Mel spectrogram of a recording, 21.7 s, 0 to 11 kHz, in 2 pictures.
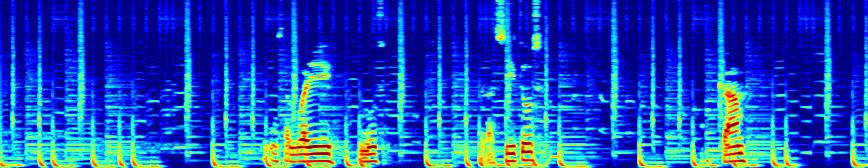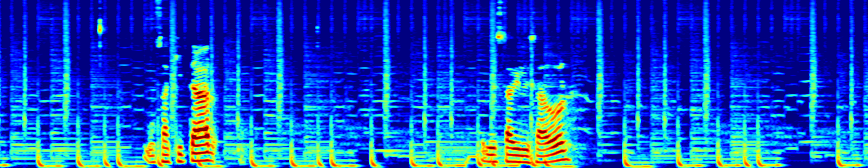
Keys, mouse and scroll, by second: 0.4 click, 0.6-1.7 drag, 2.4 click, 3.1 click, 4.2 click, 4.8 middle click, 5.8 middle click, 7.1 click, 8.4 f, 9.6 click, 10.4 click, 14.1-15.2 drag, 15.8 click, 17.2 click, 17.9 click, 18.8 f, 19.3 click, 19.6 click, 20.2 click, 20.4 click, 20.7 click, 20.8 middle click, 21.1 click, 21.5 middle click.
